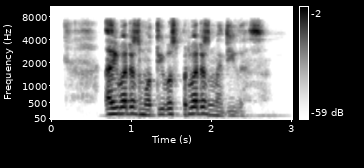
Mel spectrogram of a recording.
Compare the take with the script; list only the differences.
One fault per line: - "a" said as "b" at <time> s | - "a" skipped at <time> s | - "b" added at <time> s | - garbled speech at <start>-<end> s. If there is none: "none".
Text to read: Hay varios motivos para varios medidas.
none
